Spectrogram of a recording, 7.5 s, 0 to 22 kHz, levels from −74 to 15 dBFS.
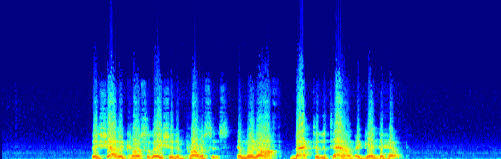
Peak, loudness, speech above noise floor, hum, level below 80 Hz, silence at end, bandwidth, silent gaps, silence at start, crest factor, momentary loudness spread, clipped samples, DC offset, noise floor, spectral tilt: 0 dBFS; -7 LUFS; 38 dB; none; -44 dBFS; 1.5 s; 13.5 kHz; none; 1.4 s; 10 dB; 7 LU; 0.2%; under 0.1%; -45 dBFS; -6 dB/octave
